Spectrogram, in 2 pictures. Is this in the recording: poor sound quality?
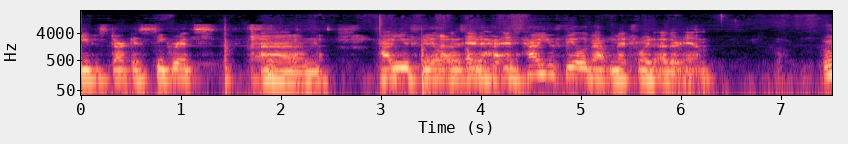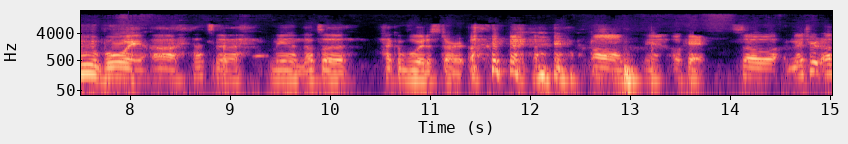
yes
